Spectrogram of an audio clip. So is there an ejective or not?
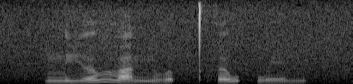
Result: no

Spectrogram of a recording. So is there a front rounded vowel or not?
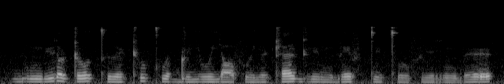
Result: yes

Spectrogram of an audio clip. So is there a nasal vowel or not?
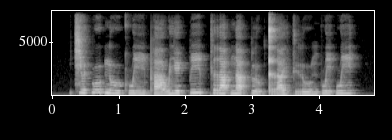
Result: no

